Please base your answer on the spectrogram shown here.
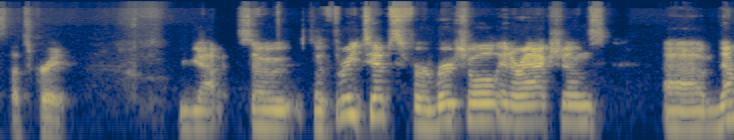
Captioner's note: none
